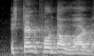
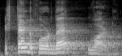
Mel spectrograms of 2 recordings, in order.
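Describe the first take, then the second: First: Words stretched out very slowly; very slow reading. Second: Very slow repeat. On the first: Teacher reading the question aloud to students, very slowly. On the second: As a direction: repeat the phrase slowly for them to follow. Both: Shown as a demonstration. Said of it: "अगला है".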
